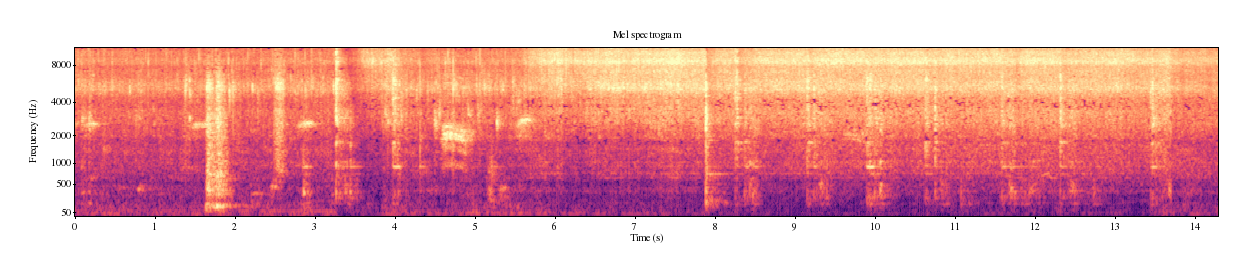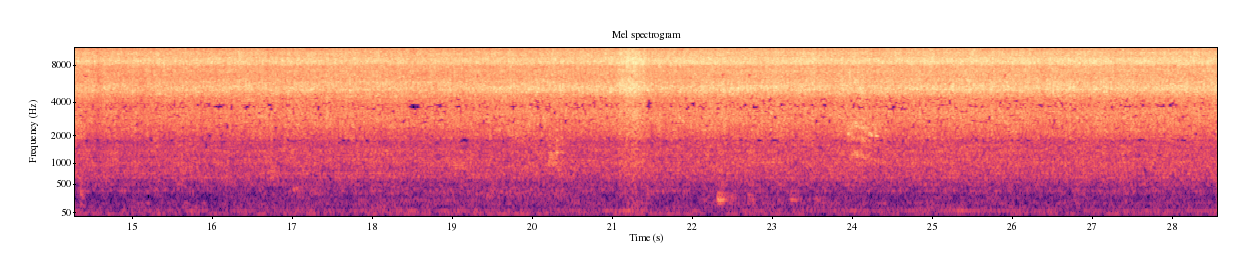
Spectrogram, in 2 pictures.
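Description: Onions and green chillies frying in oil in a wok. A metal spatula clicks and scrapes against the pan for the first few seconds. From about six seconds in there is a steady, high hissing sizzle.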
